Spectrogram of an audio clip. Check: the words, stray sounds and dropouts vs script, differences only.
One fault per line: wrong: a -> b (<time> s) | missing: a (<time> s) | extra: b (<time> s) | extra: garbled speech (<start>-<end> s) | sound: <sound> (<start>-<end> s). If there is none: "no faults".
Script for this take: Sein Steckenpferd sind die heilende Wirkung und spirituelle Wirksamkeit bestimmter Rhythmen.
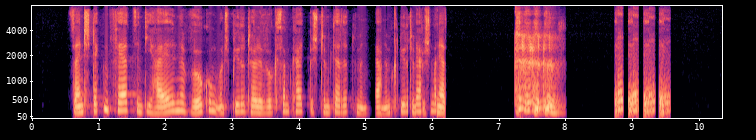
extra: garbled speech (5.1-6.2 s)
sound: throat clearing (7.2-8.0 s)
sound: laugh (8.7-9.6 s)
